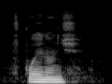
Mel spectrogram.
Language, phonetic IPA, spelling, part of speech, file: Polish, [ˈfpwɨ̃nɔ̃ɲt͡ɕ], wpłynąć, verb, LL-Q809 (pol)-wpłynąć.wav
